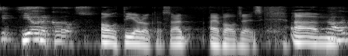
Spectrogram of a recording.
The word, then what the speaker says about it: Theotokos: Right, it's pronounced Theotokos.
